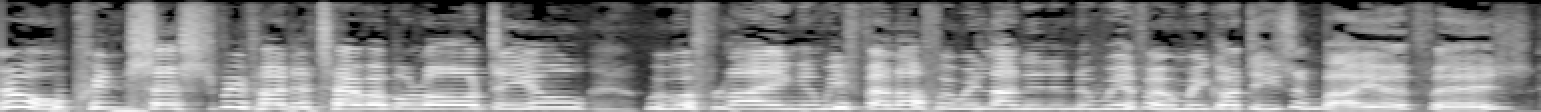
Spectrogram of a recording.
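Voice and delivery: high bear voice pouring out a tale; breathless storybook bear. Acted. Bear tells princess of terrible ordeal, high-voiced.

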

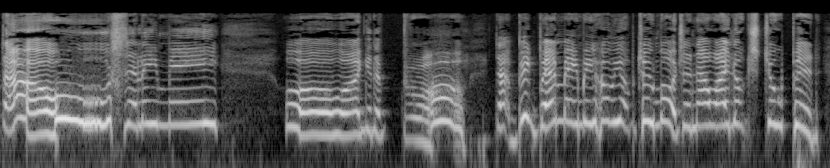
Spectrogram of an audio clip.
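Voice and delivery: very high, squeaky wailing bear; high-pitched mortified bear; embarrassed Little Bear. Acted. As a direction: squeak out your embarrassment, drawing out the groans. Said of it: "he was so embarrassed".

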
